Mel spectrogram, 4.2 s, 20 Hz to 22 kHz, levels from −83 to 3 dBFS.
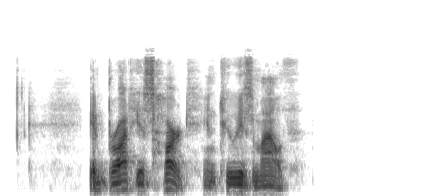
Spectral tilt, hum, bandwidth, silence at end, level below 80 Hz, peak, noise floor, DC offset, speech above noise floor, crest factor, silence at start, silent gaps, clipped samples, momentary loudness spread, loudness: -5 dB/octave; none; 8.6 kHz; 1.4 s; -58 dBFS; 0 dBFS; -53 dBFS; under 0.1%; 35 dB; 20 dB; 0.9 s; none; under 0.1%; 9 LU; -18 LUFS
